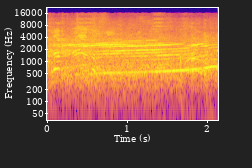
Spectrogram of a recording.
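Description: Fight-arena crowd shouting, with one spectator holding a long drawn-out yell that rises slightly in pitch near the end.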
